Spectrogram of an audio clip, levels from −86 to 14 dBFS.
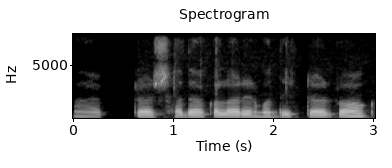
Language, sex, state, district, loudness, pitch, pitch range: Bengali, female, West Bengal, Kolkata, -19 LUFS, 210 Hz, 200-215 Hz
